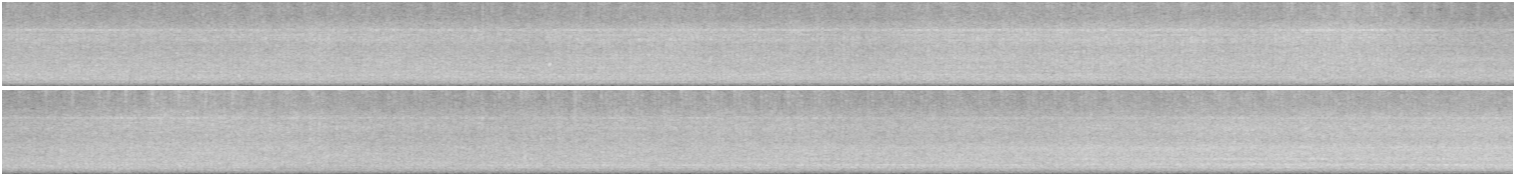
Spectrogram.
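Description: Steady running noise of a semi-truck, an even blend of engine hum and rushing noise with no breaks or sudden sounds.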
